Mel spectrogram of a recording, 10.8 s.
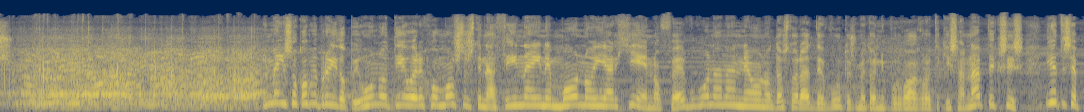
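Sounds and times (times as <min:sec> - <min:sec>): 
crowd clapping: 0:00.0 - 0:03.2
crowd chanting slogans: 0:00.0 - 0:04.4
speech: 0:02.8 - 0:10.8.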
